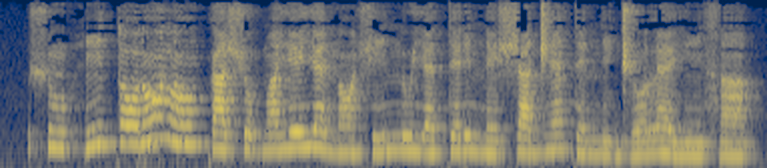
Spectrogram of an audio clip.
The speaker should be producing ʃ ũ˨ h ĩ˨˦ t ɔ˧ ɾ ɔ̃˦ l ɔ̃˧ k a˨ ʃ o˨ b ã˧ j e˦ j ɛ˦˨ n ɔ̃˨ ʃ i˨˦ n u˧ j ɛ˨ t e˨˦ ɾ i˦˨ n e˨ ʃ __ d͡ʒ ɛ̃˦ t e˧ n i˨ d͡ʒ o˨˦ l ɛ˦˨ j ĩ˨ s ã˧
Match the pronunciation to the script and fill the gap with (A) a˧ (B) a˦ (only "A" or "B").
A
